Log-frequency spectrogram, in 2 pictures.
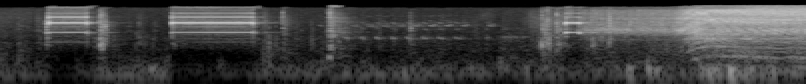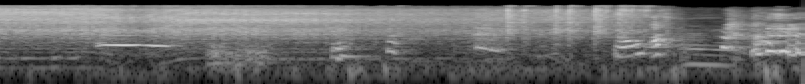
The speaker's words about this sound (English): It's a drone, and we've been flying them around and learning how to, like, play with them and stuff and learning how to fly a drone.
